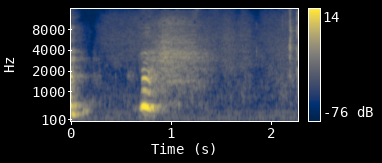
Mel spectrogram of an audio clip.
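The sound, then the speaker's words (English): A single breathy yawn: a brief voiced onset swelling into a long airy exhale that fades out over about a second, with a faint click near the end. “I do apologize for the yawning, guys.”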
